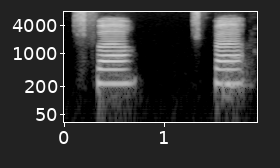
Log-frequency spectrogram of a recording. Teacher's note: दोनों दांत नीचे के होंठ को लगेंगे और सामने वाले।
